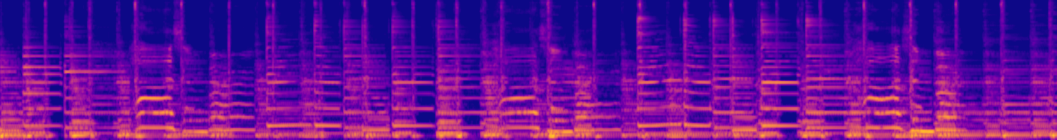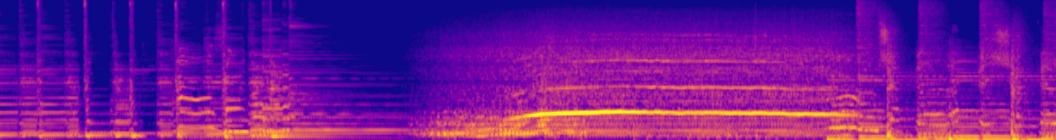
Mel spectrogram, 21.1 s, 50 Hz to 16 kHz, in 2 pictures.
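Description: Steel-string acoustic guitar strummed in a song's closing chords for about 13 seconds. After a short lull, a loud tone slides up and holds for about three seconds, and a rock track with heavy bass starts near the end.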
